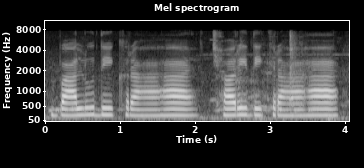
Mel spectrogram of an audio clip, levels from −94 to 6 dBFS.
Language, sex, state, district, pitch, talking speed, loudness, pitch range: Hindi, female, Jharkhand, Palamu, 205 Hz, 120 wpm, -16 LUFS, 205-215 Hz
